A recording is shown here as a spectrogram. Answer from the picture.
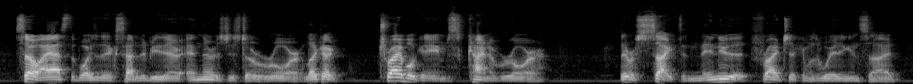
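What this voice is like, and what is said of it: Hoarse, strained voice. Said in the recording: “I yelled loud enough that I made myself hoarse on day one ... I blew out my voice”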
